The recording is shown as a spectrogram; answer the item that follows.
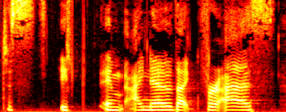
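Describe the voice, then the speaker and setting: A woman's voice: fairly high pitch, level tone, takes it slowly, fairly bright tone. Thoughtful woman in reflective chat. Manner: thoughtful, searching, frequent fillers and "kind of". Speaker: podcast co-host.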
